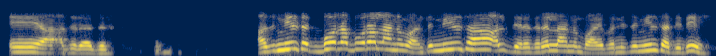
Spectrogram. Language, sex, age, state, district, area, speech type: Nepali, female, 30-45, West Bengal, Jalpaiguri, urban, conversation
